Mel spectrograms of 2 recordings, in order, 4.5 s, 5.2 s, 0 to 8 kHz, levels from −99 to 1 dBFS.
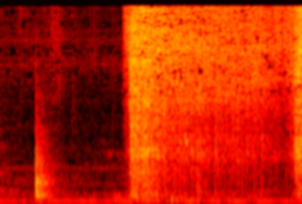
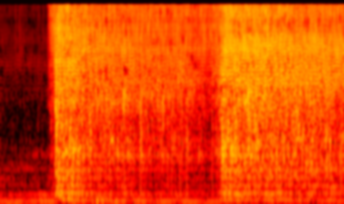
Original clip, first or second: first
